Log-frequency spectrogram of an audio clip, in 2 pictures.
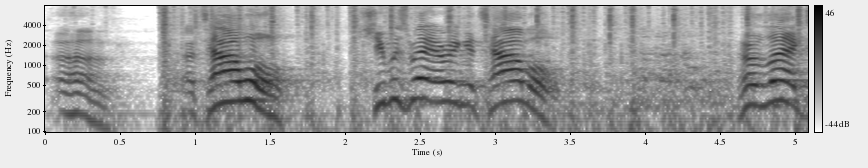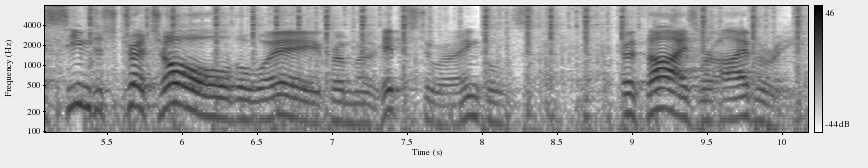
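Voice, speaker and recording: A noir-parody private eye with a strikingly high voice that swings widely in pitch. He narrates in theatrical, wisecracking gumshoe style, as in a live radio play, with clear background noise. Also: unhurried. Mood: wry narration. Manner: theatrical, deadpan quips, old-time gumshoe slang. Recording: noisy live theater stage recording.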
